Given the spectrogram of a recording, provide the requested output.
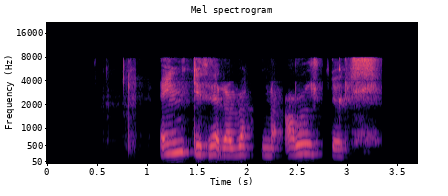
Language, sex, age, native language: Icelandic, male, 7, Icelandic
